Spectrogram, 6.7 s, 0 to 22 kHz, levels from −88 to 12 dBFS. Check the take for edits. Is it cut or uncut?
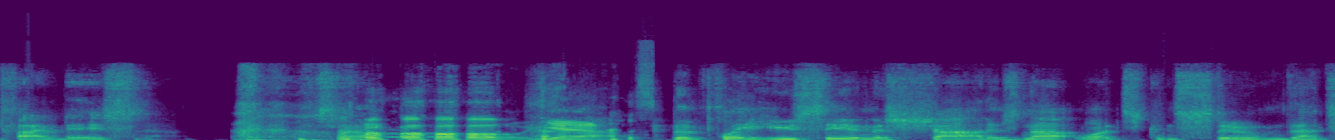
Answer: cut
